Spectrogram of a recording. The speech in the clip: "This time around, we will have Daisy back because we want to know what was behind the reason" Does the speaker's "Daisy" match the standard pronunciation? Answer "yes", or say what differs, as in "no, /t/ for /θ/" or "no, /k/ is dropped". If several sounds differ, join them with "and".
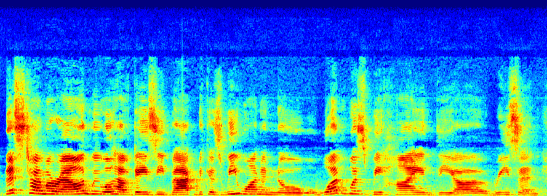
yes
